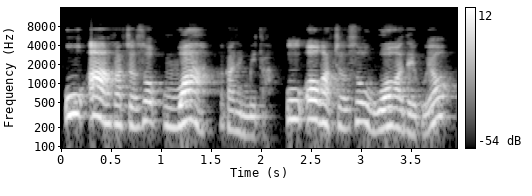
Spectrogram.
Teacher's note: 요때 발음 나는 오와 우는 온전히 발음 나지 못하고 스치듯이 반만 발음 나기 때문에 혼자 쓰일 수 없는 요런 아이들을 우리 반만 모음이다 라고 해서 반모음이라고 부릅니다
